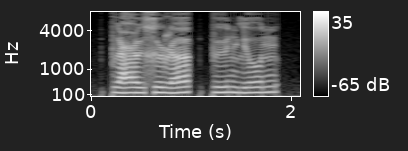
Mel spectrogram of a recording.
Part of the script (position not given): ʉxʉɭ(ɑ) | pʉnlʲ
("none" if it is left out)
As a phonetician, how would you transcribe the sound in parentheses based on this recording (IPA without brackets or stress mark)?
ɐ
